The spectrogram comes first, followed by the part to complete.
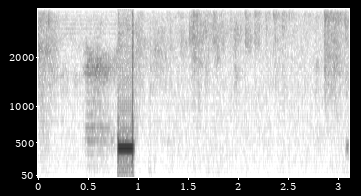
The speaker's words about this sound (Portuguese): Caiu a ligação, não deu para ouvir mais sua voz.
